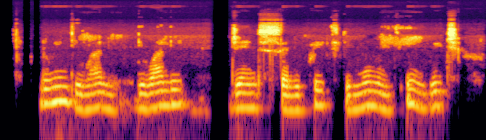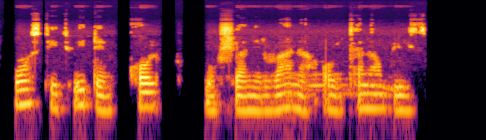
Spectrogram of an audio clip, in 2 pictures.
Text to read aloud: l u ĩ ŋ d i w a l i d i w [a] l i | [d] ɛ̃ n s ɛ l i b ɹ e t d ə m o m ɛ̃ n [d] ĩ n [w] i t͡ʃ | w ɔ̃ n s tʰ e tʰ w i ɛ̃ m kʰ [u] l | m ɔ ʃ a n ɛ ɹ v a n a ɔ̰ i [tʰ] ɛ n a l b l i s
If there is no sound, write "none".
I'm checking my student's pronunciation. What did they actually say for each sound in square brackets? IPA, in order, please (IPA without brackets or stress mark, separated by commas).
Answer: a, d͡ʒ, t, w, ɔ, tʰ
